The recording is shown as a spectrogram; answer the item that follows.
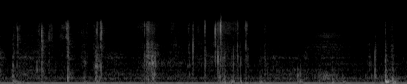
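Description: Trading cards being handled and sorted: soft, scattered flicks and taps of card stock over a low steady hum.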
